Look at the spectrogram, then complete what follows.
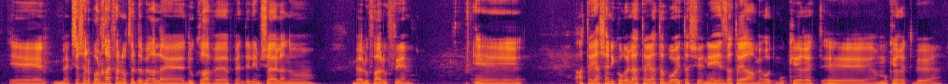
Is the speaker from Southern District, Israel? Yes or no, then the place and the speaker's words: yes; Beersheba, Southern District, Israel; ואני בתור באר שבעי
